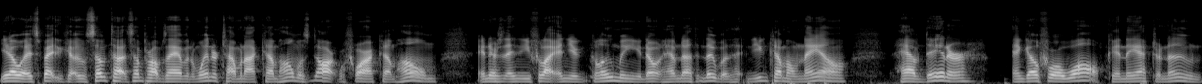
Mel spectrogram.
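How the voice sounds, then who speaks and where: In a quiet background, a man talks very fast at a fairly high pitch. His tone is bright and sharp, with fairly even intonation. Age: 40s. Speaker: fitness podcast host and personal trainer. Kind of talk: casual chat. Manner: halting.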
